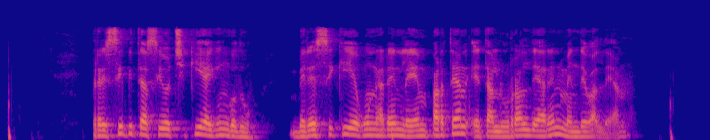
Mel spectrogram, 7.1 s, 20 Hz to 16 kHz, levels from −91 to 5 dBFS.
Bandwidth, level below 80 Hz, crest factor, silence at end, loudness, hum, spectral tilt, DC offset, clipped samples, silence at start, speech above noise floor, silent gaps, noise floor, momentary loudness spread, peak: 8 kHz; -66 dBFS; 18 dB; 0.4 s; -32 LUFS; none; -5 dB/octave; under 0.1%; under 0.1%; 0.95 s; 47 dB; none; -78 dBFS; 8 LU; -14 dBFS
